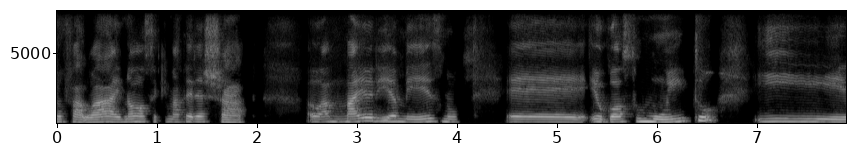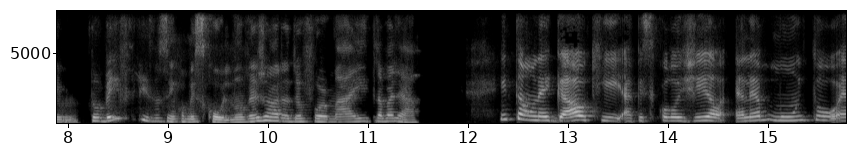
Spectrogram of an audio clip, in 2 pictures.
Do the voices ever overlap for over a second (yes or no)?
no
